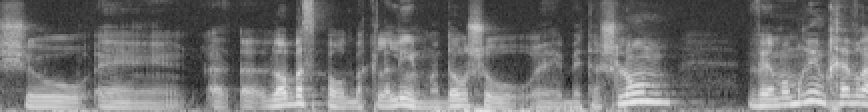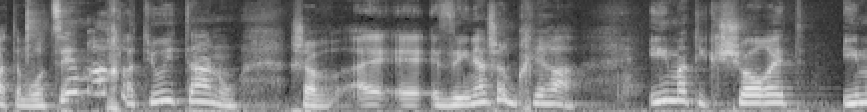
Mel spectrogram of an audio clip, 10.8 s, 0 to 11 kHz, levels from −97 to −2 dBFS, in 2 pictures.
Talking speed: 135 wpm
